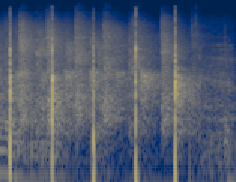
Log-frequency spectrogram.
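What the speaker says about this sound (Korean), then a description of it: "우리 박수로 하나님께 영광 드리겠습니다" A church congregation at a Wednesday worship service claps to glorify God. Five or six distinct, evenly spaced sharp claps ring out in a slow rhythm over a soft background wash, with no voices over them.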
